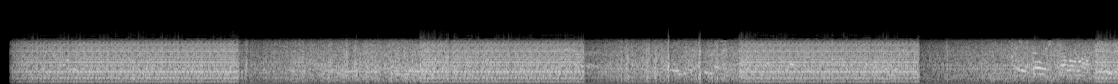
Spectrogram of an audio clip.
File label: noise canceller ham operator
